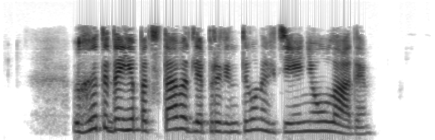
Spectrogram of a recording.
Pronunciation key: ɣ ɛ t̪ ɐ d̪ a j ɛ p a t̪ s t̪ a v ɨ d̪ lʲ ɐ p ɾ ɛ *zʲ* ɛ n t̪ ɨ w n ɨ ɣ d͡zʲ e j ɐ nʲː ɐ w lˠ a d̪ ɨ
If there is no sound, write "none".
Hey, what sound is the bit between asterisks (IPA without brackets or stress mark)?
vʲ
